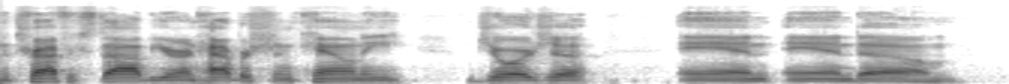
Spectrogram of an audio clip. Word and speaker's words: Habersham: Yes, Habersham County, Georgia. How you spell that? Hamersham? Habersham, Haber. Pardon me. ERSHAM. Habersham.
